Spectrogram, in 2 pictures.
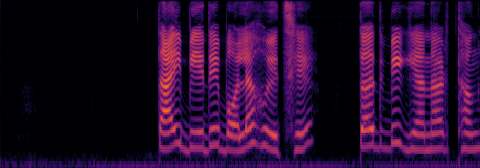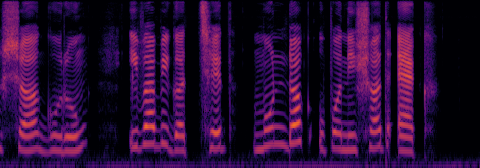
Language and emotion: Bengali, neutral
